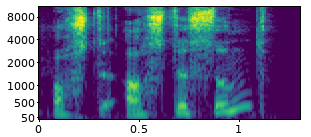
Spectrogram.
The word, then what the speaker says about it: Östersund: Right, now he was managing Östersund, which is the correct way to pronounce it.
